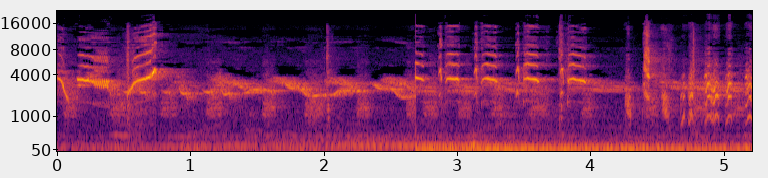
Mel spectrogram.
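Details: Contest singing of a Northwest Vietnamese hwamei in morning practice: long wavering whistled phrases gliding downward, punctuated by sharp clicks, with a rumbling low hum growing halfway through.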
